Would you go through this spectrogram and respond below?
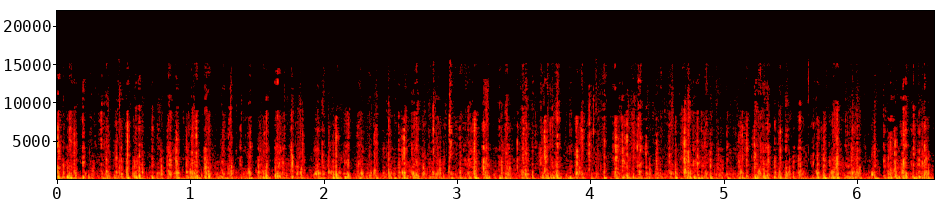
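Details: Horse running, its hooves giving a steady stream of quick, irregular knocking thuds, dense and even in loudness.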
